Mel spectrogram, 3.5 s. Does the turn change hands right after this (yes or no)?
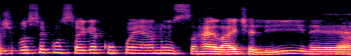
yes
